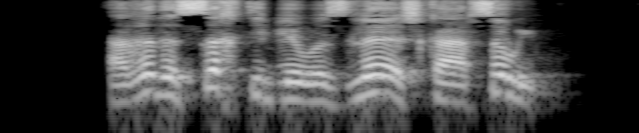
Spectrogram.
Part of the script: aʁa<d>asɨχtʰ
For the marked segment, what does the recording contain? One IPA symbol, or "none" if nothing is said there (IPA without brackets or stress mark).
d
